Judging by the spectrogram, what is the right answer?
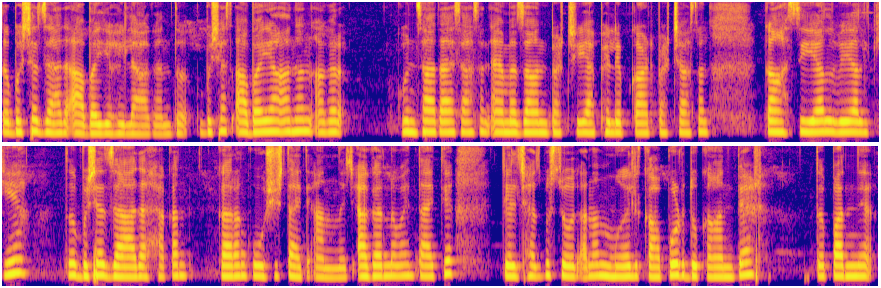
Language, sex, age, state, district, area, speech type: Kashmiri, female, 30-45, Jammu and Kashmir, Shopian, urban, spontaneous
